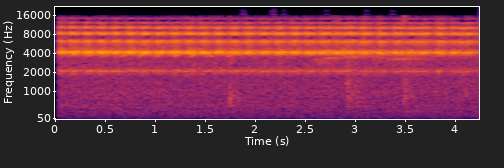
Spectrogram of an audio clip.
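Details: Evening chorus of cicadas at dusk in Kuji, Iwate Prefecture, Japan, 17 July, during the rainy season, around 19:11–19:25: a dense, steady, shrill metallic drone with strong high tonal bands, pulsing slightly, few other sounds.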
